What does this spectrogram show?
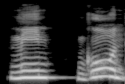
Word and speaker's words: ningún: no me gusta nú ningun that ends with n and the accent el acento en la u ninguna porque este es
